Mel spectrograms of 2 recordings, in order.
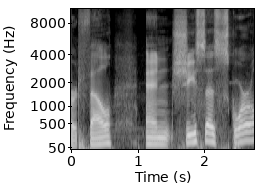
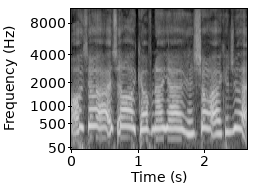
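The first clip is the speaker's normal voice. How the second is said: high, put-on British accent with eager yeses. Imitating an actor agreeing to drop the British accent: imitating Asa Butterfield in a British accent. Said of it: "And Asa would be like".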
